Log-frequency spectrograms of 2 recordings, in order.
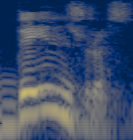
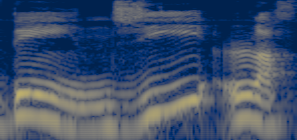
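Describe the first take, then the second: First: Said in the usual way. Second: "dangerous" very slow, dain-jee-rus; split syllables. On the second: Shown as a demonstration. Teacher splits it first for pupils, slow three-part "dangerous". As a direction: break "dangerous" into three separate parts. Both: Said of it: "نقسمها الأول".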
